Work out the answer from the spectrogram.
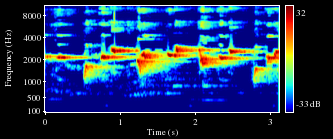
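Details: Yellow-vented bulbul song used for luring birds: clear whistles sliding between two pitch levels, broken by lower burry notes, in a short lively sequence against a silent background.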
